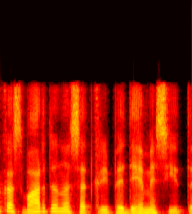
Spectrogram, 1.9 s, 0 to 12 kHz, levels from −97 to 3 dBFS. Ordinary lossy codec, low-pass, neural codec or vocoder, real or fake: AAC, 64 kbps; 7.2 kHz; codec, 16 kHz, about 1 kbps, DyCAST, with the encoder's durations; fake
